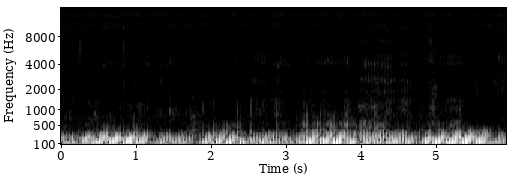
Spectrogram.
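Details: Big male F2 Savannah cat named Kumba relaxing in the sun, purring deeply; rhythmic low rumble swelling and easing with each breath, roughly every second.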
